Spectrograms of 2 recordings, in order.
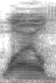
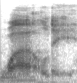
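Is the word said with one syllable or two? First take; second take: One; Two. First: The word is said as one syllable. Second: The word is said as two syllables. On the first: "I pronounce it wild" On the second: "however you want to pronounce it"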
